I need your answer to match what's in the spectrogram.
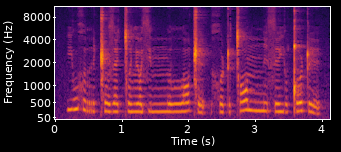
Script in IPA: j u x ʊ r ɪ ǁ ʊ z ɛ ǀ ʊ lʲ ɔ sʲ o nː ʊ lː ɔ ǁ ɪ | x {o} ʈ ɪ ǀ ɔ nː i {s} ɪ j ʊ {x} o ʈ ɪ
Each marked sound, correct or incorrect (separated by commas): correct, correct, incorrect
